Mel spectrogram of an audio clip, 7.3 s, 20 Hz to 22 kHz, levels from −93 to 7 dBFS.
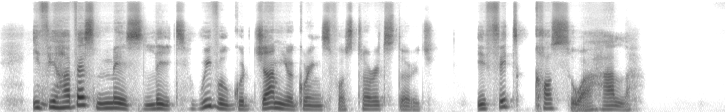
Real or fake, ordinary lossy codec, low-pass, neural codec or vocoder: fake; none; none; autoencoder, 48 kHz, 32 numbers a frame, DAC-VAE, trained on Japanese speech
